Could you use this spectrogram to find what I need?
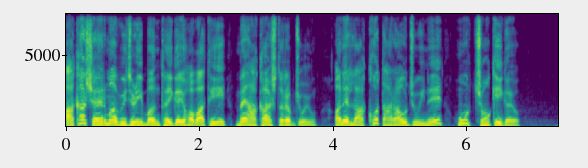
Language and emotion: Gujarati, surprised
